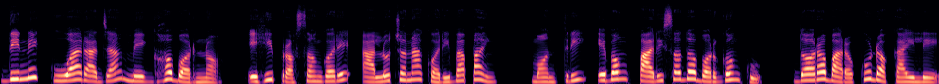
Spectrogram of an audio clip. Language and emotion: Odia, neutral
